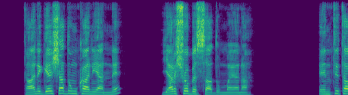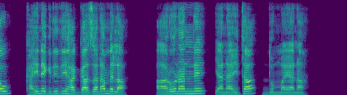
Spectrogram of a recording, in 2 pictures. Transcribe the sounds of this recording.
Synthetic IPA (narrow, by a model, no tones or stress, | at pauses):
t̪aːnɪɡe̞ːʃːɐd̪ʊŋkːaːnɪjaːnːɛ | jɐɾʃɔbɛsːaːd̪ʊmːɐjɐnɐ | ʔɛnt̪ːɪt̪ɐw | kɐhɪnɛɡɪd̪ɪd̪ɪɦɐɡːaːzɐnɐmɛlɐ | ʔaːɾoːnɐnːɛjɐnɐjt̪ɐd̪ʊmːɐjɐnɐ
